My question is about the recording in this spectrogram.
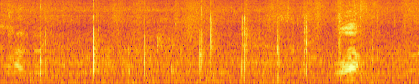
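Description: Footsteps of boots on a paved path, sharp steps about two a second. A short call that rises and falls comes near the end.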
